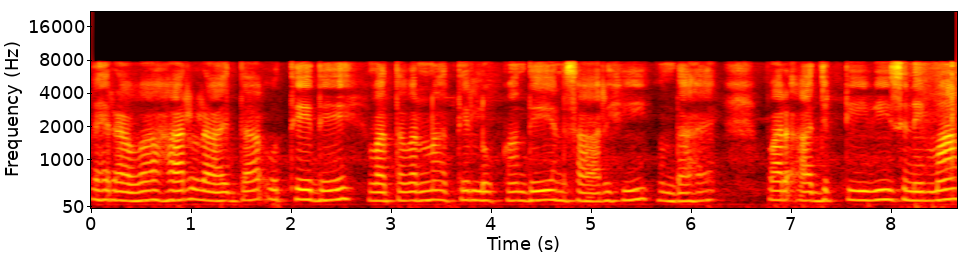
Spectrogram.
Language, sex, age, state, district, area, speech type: Punjabi, female, 45-60, Punjab, Patiala, rural, spontaneous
